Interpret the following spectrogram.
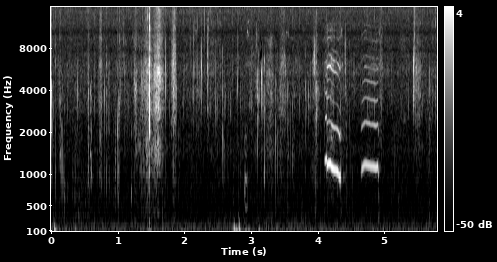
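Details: Rottweiler puppies at twenty days old, indoors: two short, high, slightly falling whimpers close together near the end, over soft rustling, clicks and chewing-like noises.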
